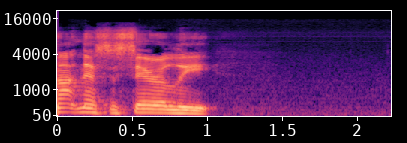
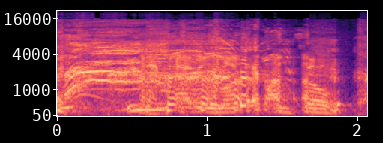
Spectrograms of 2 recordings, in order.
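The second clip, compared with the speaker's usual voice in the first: shrieking laugh at the fighter eating alone. Real, not acted. Laughing burst.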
